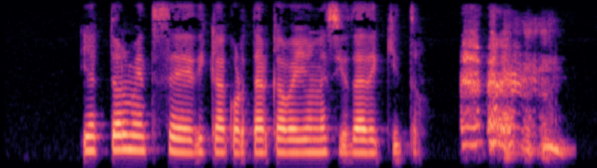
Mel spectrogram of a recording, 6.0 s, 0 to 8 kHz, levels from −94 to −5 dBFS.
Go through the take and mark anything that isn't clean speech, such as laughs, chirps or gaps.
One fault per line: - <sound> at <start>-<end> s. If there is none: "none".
- throat clearing at 4.6-5.8 s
